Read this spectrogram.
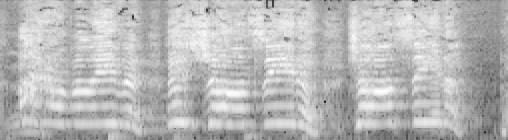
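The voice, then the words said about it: Imitated commentator, southern accent. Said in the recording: “southern accent ... that is a southern accent ... I'm trying to do his accent”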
